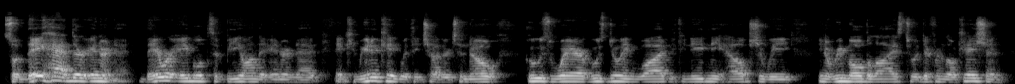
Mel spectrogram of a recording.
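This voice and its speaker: A man in a university classroom delivering an informal guest talk. His voice sits in an ordinary middle pitch, and his delivery is loose and conversational, with many fillers and restarts. He breaks off now and then to explain terms simply for his listeners. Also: steady tone, fairly quick, hardly any pauses, a little mellow. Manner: casual and conversational, with many fillers and repeated words; explains terms plainly for the audience. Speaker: guest lecturer. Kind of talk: informal university lecture to students.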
